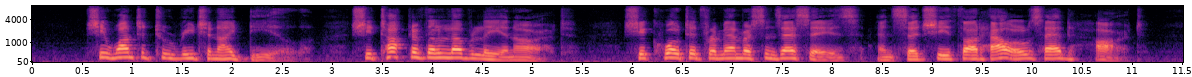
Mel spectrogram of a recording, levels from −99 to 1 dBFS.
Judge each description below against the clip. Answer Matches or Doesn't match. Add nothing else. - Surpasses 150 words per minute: Doesn't match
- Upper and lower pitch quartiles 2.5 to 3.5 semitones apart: Doesn't match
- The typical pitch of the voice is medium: Matches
